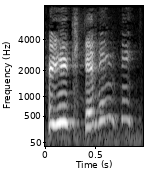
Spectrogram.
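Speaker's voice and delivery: high loud mock shock; high surprised yelp; shocked disbelief. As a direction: shriek in disbelief. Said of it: "I'm like".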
